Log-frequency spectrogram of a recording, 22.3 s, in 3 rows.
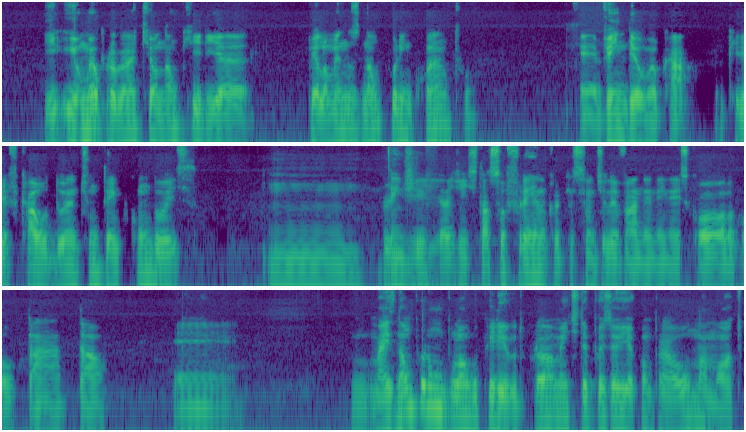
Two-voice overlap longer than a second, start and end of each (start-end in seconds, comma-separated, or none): none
